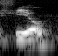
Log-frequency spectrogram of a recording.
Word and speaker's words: Feal: I said, "Feal."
